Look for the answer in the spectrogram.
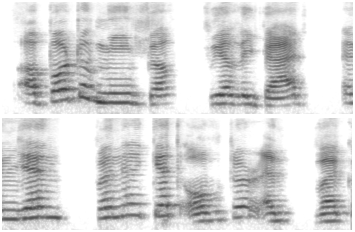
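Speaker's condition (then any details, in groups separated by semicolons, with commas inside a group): Cerebral palsy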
